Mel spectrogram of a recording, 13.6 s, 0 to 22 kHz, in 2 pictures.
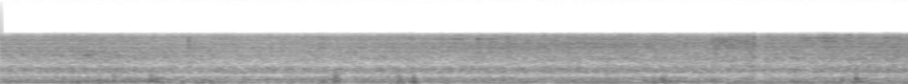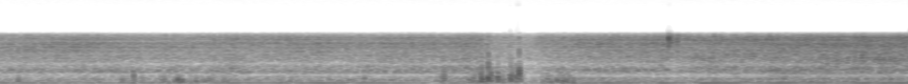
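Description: Extra 300 aerobatic plane's six-cylinder piston engine idling as it taxis, a steady low drone with the propeller turning. The drone drops slightly in pitch about five and a half seconds in, and a brief louder burst of noise comes about ten and a half seconds in.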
